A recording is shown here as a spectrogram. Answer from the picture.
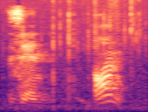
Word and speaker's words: xenon: When you pronounce xenon, the X sounds like Z, so the words sound like Zen-on.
